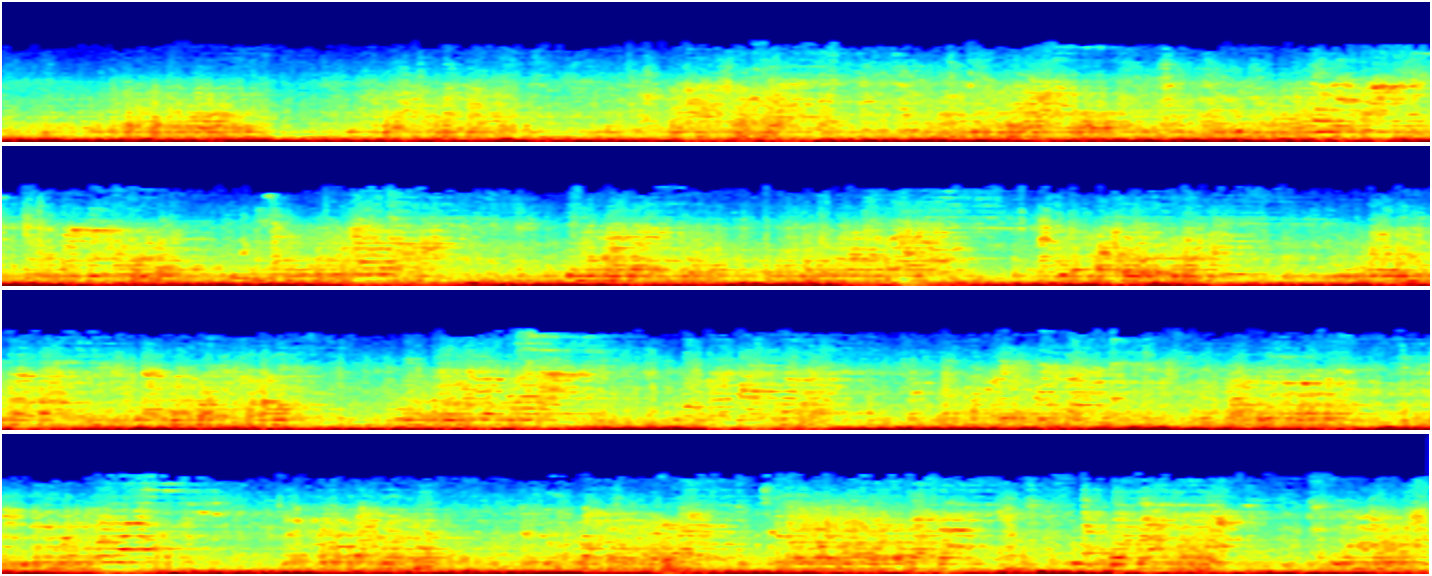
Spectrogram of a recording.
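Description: A train's cars rolling past at track side, the wheels clacking over rail joints in a steady rhythm about once a second.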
